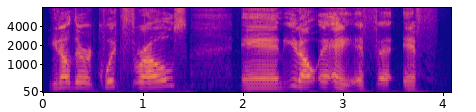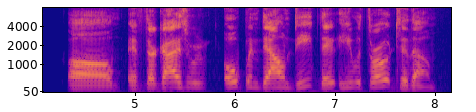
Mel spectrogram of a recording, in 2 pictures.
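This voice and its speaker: A man's voice: sits high, a little slow, dry recording, studio quality. A man hosting a live sports stream, giving casual, opinionated commentary and answering viewer comments.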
